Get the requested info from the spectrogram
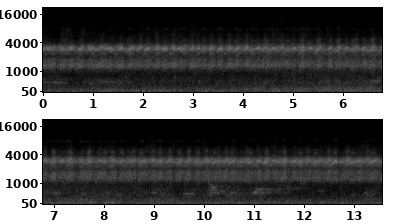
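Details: Frogs calling at night as the moon rises: a dense, unbroken chorus of high pulsing trills holds steady throughout, with a few faint lower croaks scattered beneath.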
